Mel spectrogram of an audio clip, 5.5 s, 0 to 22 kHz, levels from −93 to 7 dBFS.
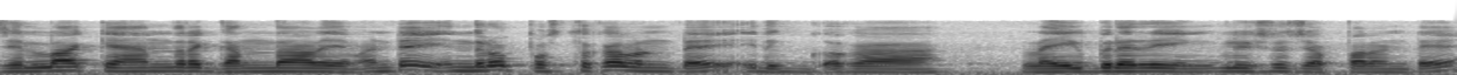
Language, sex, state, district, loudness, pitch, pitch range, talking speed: Telugu, male, Andhra Pradesh, Chittoor, -17 LUFS, 145 Hz, 130-160 Hz, 145 wpm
